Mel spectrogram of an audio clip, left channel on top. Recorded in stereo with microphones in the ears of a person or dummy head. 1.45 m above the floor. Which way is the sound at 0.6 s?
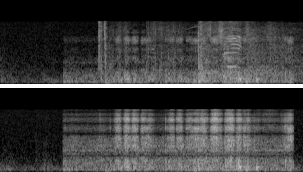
60° right (ahead or behind).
